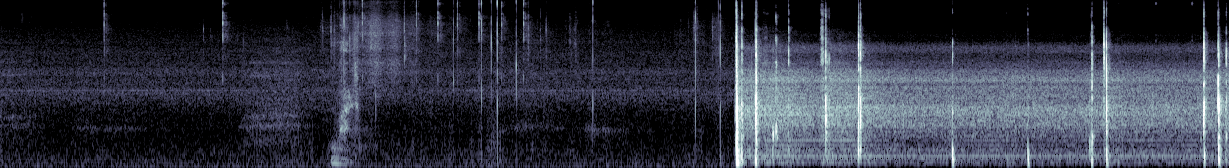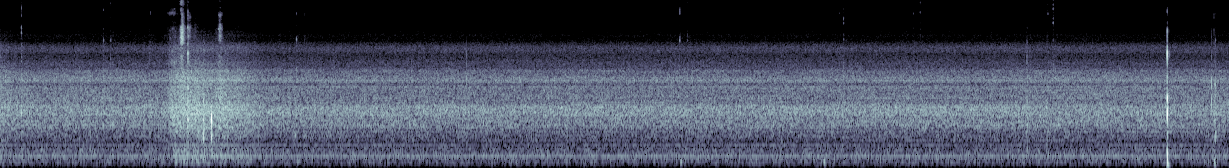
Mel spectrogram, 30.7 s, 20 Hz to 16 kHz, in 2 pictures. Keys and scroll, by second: 5.1 space, 6.9 super+s, 9.2 shift+super+p, 13.8 space, 15.2 v.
